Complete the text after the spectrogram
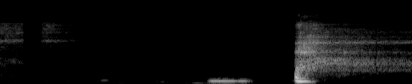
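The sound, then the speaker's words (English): A deep breath demonstrated for a breathing exercise: brief soft airy sounds are followed by a short low hum, then a loud breathy exhale through the mouth that starts strongly and fades over about a second, like a long sigh. “you breathe in like this. Just hold it for a second and then breathe out with your mouth”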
